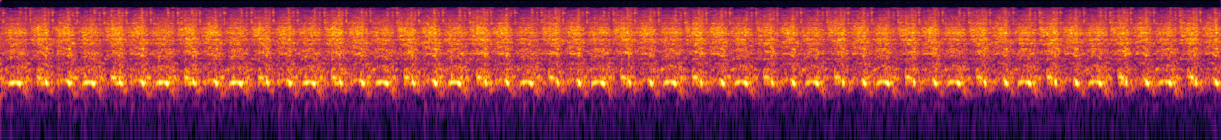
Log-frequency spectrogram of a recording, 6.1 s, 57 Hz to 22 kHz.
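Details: 2018 Ford Focus SE parts car with suspected water in a cylinder, plugs refitted after clearing fuel-smelling fluid; steady starter whir rising and falling about three times a second, never catching; owner suspects a drained battery; engine-fault service message shown.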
